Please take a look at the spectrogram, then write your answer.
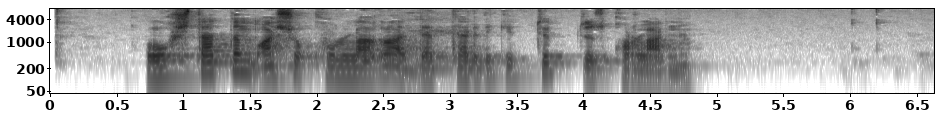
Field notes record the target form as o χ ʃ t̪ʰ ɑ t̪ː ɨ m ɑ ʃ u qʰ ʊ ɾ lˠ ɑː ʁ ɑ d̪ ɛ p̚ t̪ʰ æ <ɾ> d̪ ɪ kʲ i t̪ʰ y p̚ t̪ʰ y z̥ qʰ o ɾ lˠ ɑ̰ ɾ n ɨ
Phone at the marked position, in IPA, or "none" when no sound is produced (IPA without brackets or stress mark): ɾ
